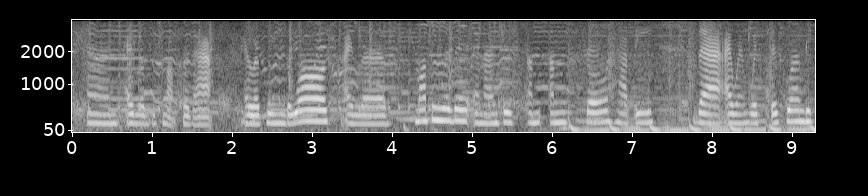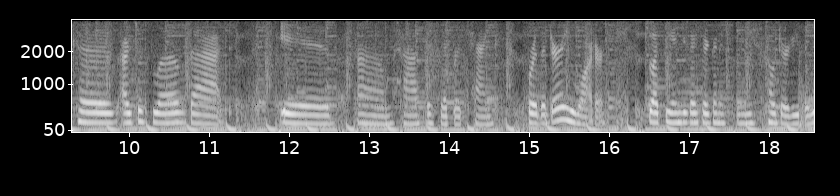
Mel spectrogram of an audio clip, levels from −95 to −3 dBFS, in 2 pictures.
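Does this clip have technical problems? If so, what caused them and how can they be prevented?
Yes. The audio is choppy in three stretches, from 0.0 to 3.34 s, 5.58 to 5.98 s, and 8.68 to 18.46 s, where about 600 ms, 140 ms, and 1.44 s of sound are replaced by a synthetic comfort-noise hiss. This is likely sound chopped by the voice detector: it toggled transmission on and off and filled the gaps with comfort noise, all over a band-limited path with nothing above 4 kHz. To prevent it, disable voice activity detection or add longer hangover time and lower its threshold.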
